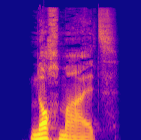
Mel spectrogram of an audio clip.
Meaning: again, once more
- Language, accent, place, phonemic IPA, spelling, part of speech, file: German, Germany, Berlin, /ˈnɔχmaːls/, nochmals, adverb, De-nochmals.ogg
